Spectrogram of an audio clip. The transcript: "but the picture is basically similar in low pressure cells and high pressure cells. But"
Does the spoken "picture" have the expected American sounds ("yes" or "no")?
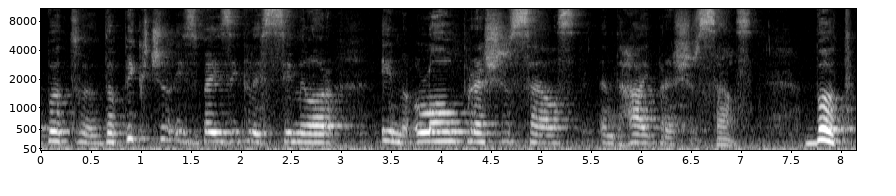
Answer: yes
